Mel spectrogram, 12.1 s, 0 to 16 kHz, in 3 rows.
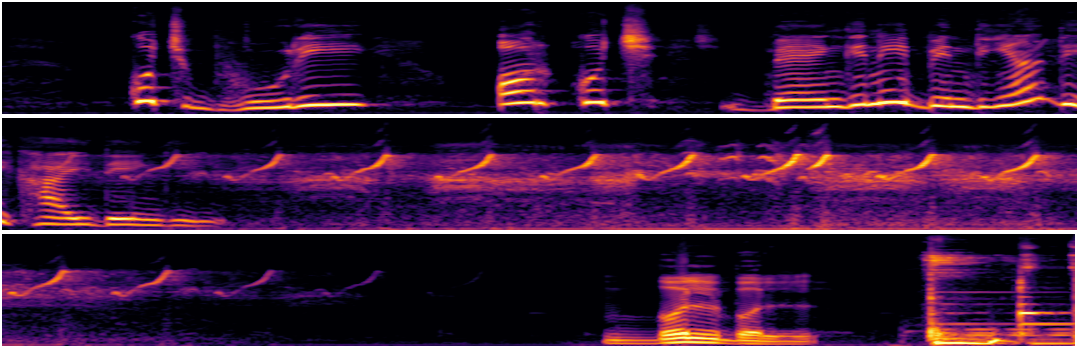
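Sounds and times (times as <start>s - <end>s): bird calling rising notes: 4.1s - 10.0s.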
